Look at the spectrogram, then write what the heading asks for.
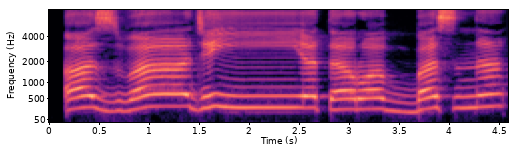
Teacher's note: تو یہاں پر ادغام ہوگا تھوڑا سا غنّے کے ساتھ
